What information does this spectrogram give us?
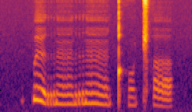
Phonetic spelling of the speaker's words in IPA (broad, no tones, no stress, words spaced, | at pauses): pɛrɛ̃ː rɛ̃ːǃʰɔ̃ǁʰa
